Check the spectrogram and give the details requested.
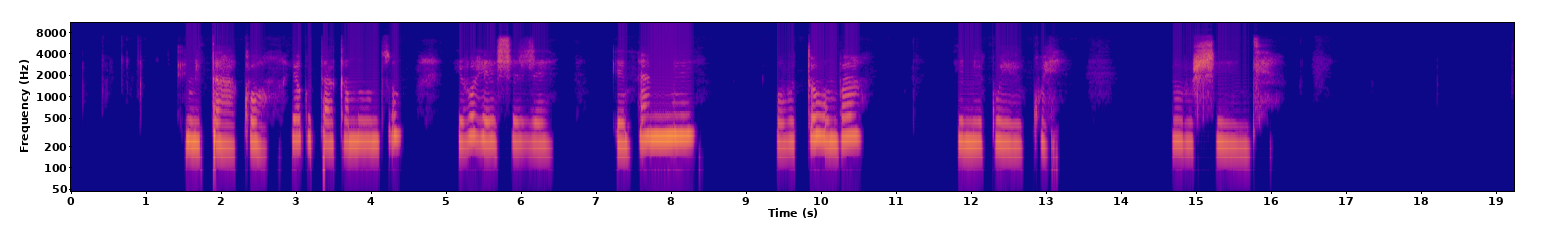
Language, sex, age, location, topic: Kinyarwanda, female, 36-49, Kigali, finance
